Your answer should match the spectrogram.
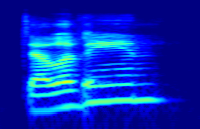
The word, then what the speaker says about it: Delevingne: Delevingne.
